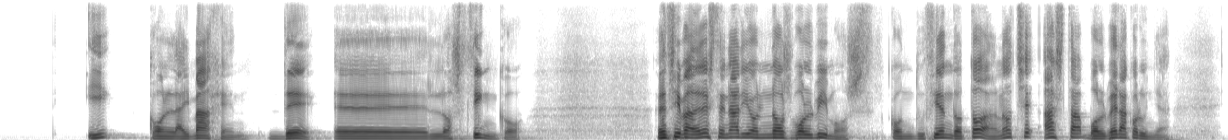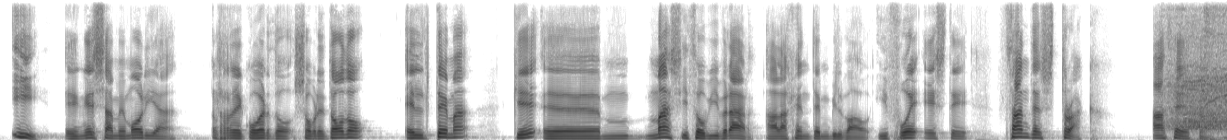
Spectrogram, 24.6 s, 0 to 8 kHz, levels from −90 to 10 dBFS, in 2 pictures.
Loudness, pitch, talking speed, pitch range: -18 LUFS, 145 Hz, 110 wpm, 125-175 Hz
